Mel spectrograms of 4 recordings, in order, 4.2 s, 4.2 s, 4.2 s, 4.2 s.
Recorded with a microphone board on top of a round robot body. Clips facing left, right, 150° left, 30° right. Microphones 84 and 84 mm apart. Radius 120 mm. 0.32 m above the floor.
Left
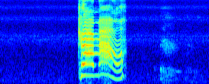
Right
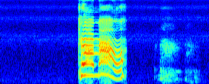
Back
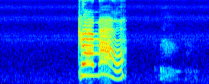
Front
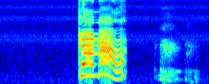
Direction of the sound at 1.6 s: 90° right.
